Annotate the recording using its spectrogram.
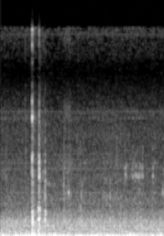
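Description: A computer mouse button clicked once, a quick press-and-release pair of clicks about half a second in, over faint room noise.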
